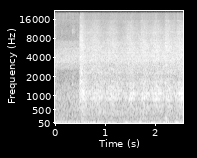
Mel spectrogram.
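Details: Mercedes SLK350 after radiator/condenser work and battery reconnection: steady low chugging of the starter turning the engine over with no firing or pickup to idle; long crank, no start.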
